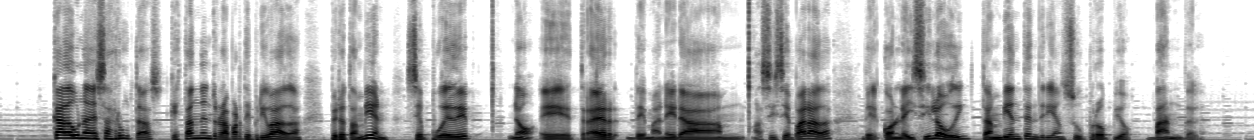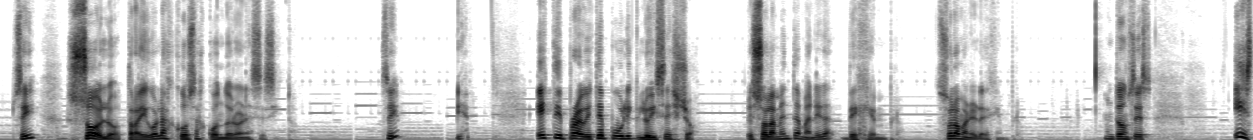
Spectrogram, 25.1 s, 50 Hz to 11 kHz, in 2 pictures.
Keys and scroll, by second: 0.4 j, 1.0 k, 1.4 j, 2.6 Escape, 18.3 j, 19.1 Return, 22.7 k, 23.4 j, 24.9 k.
